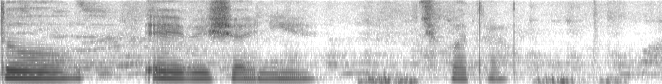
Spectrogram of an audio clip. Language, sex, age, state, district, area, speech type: Bengali, female, 18-30, West Bengal, Dakshin Dinajpur, urban, spontaneous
